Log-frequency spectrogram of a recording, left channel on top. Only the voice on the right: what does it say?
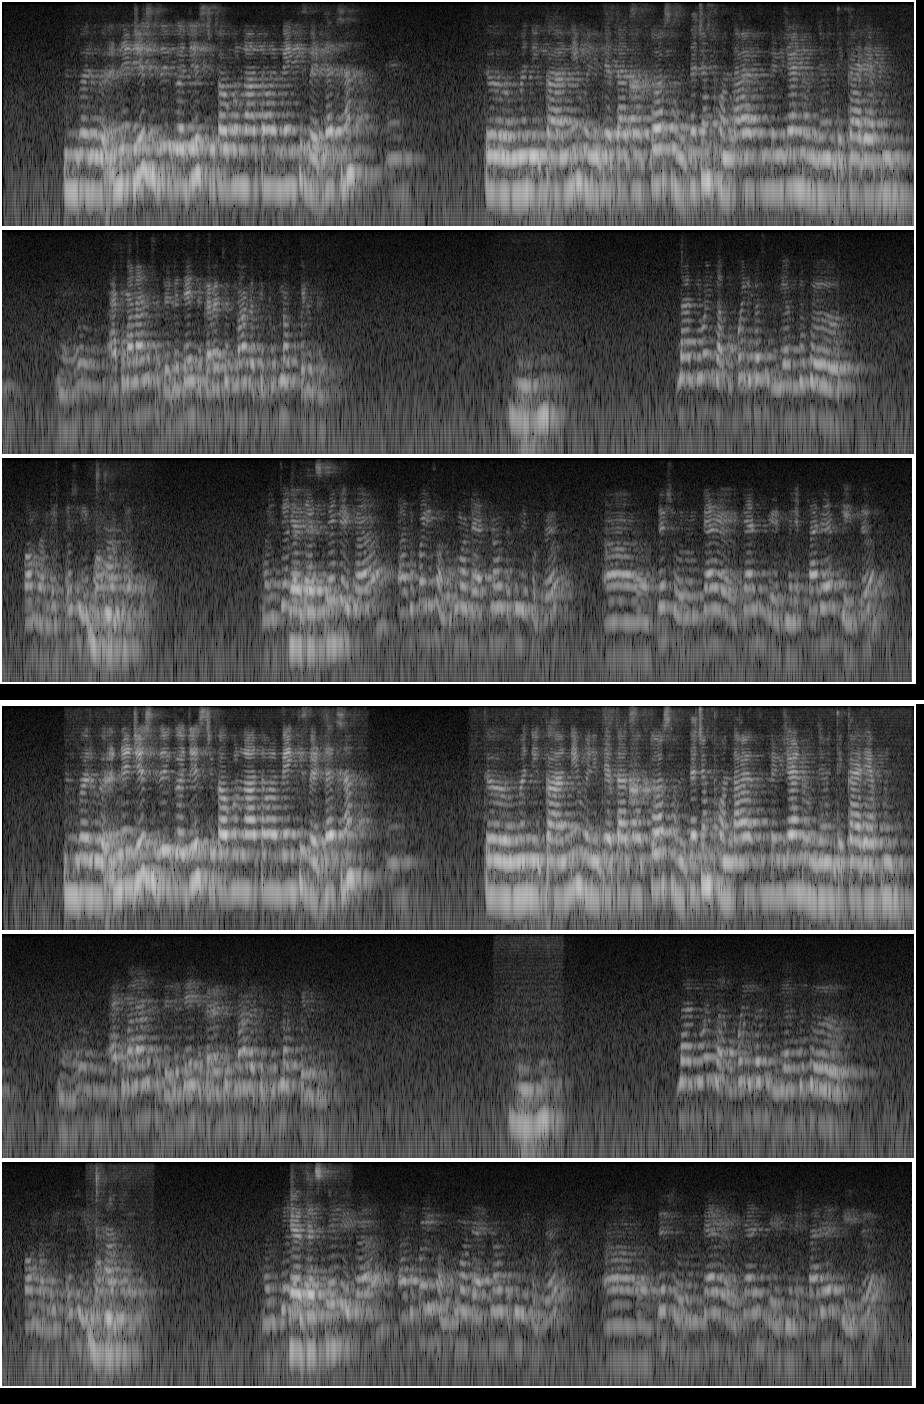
बर बर नाही जेस जयश्री काकू नं आता मला बँकेत भेटल्यात ना
तर म्हणे का नाही म्हणे ते तो म्हण त्याच्यान फोन लावला लगे जॉईन म्हणते कार्या अँप
हम्म
हां
दर्शन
